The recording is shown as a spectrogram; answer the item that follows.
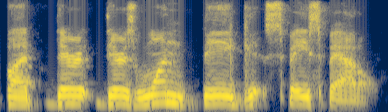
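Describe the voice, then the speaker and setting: A man with a slightly high voice speaks slowly as a guest commentator on a casual film podcast. He rambles, often restarting sentences and using fillers, and the lo-fi audio sounds a little dull.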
